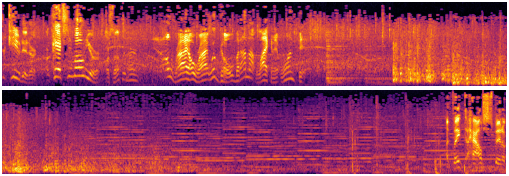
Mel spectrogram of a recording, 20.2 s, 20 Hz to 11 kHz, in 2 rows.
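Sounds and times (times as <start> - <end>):
speech: 0.2 - 6.6, 19.2 - 20.1
thunder rumbling: 7.8 - 14.7.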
